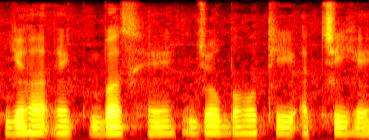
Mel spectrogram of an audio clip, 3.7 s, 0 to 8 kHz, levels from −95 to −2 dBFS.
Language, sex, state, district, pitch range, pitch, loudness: Hindi, male, Andhra Pradesh, Chittoor, 95-100 Hz, 95 Hz, -22 LUFS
